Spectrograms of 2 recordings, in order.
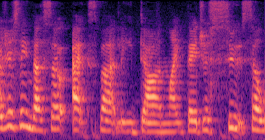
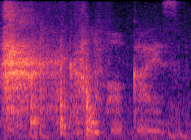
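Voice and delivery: whispering; 6 dB quieter, much slower than usual. Real, not acted.

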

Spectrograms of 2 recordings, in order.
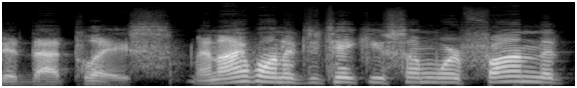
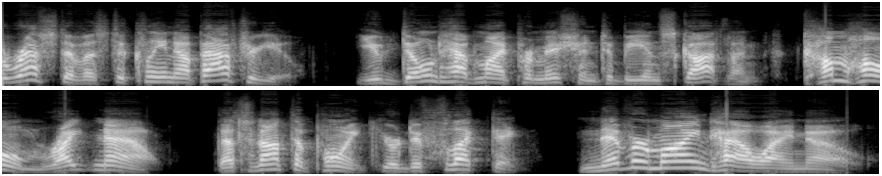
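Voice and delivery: raised, insistent parental reprimand; stern scolding; 3 semitones higher, 4 dB louder than usual. Acted. Father ordering daughter home from Scotland, stern scolding. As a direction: lay down the law to your child.

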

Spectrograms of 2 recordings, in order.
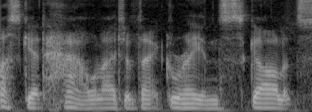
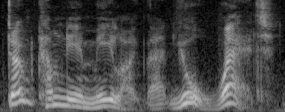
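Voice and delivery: hissed; 5 semitones higher, 4 dB louder than usual. Acted. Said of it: "he hissed".

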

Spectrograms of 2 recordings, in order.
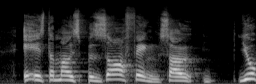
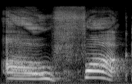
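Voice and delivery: high, drawn-out realisation; higher-pitched mock dismay; retold shock; 7 semitones higher than usual. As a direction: act out the penny dropping. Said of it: "And then I went".

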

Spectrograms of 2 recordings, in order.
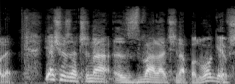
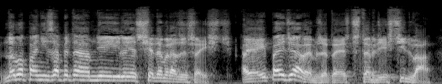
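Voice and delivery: put-on quick, higher boy's voice; fast high child voice; 9 semitones higher than usual. Jasiu explaining to dad, fast high child voice. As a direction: rattle it off like a kid.

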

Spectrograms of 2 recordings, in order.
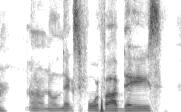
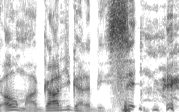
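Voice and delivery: retold shocked laugh; 7 dB louder than usual. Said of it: "I was like".

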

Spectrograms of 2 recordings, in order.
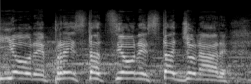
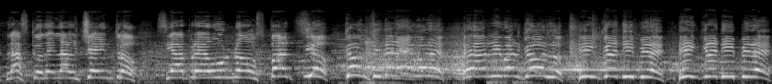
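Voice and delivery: breathless italian goal commentary; 4 semitones higher than usual. Real, not acted. Goal call in live commentary.

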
